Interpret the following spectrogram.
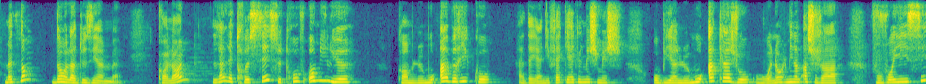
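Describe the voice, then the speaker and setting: A woman, a primary teacher giving a remote lesson, explaining slowly and patiently step by step. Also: fairly high pitch, mellow. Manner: slow, patient, explains step by step, mixes in Arabic.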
